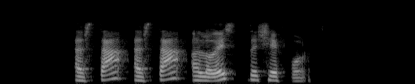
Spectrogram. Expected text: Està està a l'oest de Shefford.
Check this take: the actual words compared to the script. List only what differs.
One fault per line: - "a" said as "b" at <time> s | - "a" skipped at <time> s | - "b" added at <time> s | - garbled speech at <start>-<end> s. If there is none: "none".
none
